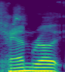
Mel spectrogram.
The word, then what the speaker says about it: CANNRA: Canra is the Cannabis Regulators Association. It's spelled Cannra, Canra.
